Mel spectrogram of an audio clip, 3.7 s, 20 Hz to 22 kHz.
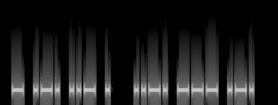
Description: Morse code, heard as a keyed tone, about 25 wpm, 600 Hz. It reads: TRUE FOR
